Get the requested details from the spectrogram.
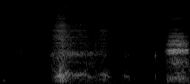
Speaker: Can you hear the dog snoring? If you hear any going, it's the dog.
